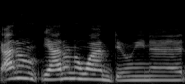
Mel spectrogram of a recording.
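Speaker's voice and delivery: mimicking a flat monotone. Retelling what she said while seeming checked out: imitating someone's monotone. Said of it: "she was just kinda, like, monotone".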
